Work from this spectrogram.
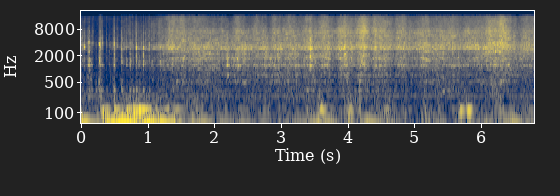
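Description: Fingertips scratch and rub the top and sides of a life-size painted resin or plastic Halloween prop skull. The result is a steady, dense, bright scratching rustle over a low rumble that is loudest in the first second.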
